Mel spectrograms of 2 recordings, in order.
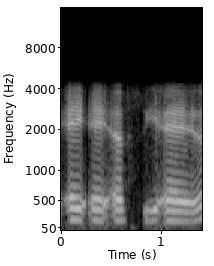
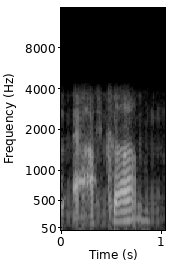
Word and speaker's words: AAFCA: AAFCA. That's awesome. – Yeah, we pronounce it AFCA, but AAFCA fine too.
